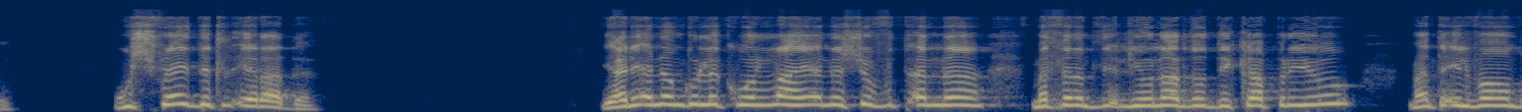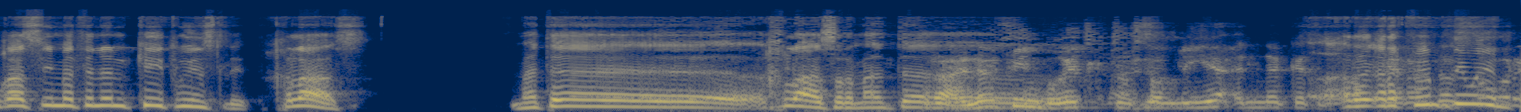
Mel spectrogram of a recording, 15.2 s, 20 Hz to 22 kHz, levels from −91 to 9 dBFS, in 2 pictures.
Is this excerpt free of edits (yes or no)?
yes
